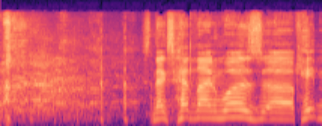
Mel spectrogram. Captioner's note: laughter; normal voice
